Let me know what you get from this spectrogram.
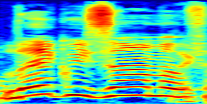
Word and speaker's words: Leguizamo: Leguizamo.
